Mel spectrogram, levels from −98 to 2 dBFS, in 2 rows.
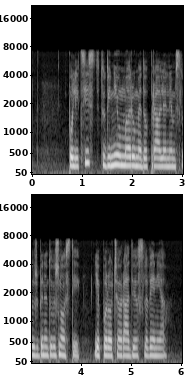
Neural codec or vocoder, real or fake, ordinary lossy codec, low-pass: codec, 16 kHz, 16 kbps, FunCodec, trained on LibriTTS, 50 frames a second; fake; none; 7.2 kHz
